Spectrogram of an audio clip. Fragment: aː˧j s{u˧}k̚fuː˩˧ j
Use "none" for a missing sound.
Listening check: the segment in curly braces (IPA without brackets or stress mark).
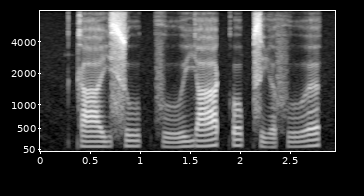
uː˧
